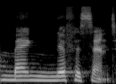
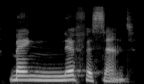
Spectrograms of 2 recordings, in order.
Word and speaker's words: magnificent: and now we have magnificent everyone repeat after me magnificent magificent magnificent magnificent so notice that syllable stress magnificent all right okay so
